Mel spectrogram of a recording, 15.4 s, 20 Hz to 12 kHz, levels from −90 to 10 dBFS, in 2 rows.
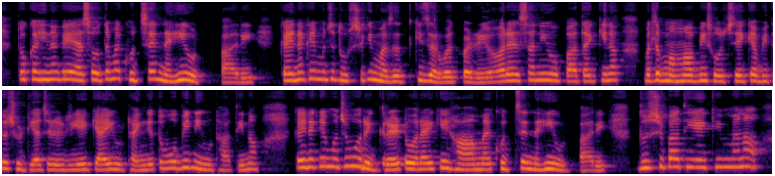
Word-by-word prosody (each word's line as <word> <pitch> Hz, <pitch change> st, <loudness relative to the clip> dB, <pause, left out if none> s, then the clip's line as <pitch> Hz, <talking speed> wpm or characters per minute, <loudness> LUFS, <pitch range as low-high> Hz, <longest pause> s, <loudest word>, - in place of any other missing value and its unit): तो 300 Hz, -, -1 dB
कहीं 295 Hz, -1 st, +2 dB
न 300 Hz, -, 0 dB
कहीं 305 Hz, +1 st, +2 dB
ऐसा 270 Hz, +2 st, +2 dB
होता 280 Hz, +3 st, +1 dB
है 315 Hz, -, -1 dB
मैं 330 Hz, -, -2 dB
खुद 275 Hz, -3 st, 0 dB
से 315 Hz, +2 st, +1 dB
नहीं 265 Hz, 0 st, +3 dB
उठ 240 Hz, -5 st, +2 dB, 0.2 s
पा 185 Hz, 0 st, -5 dB
रही 180 Hz, +1 st, -5 dB, 0.3 s
कहीं 260 Hz, -1 st, +4 dB
न 285 Hz, -, +3 dB
कहीं 325 Hz, -, -2 dB
मुझे 300 Hz, 0 st, -1 dB
दूसरे 250 Hz, -1 st, -2 dB
की 300 Hz, -, -1 dB
मदद 220 Hz, -4 st, +1 dB
की 265 Hz, -, 0 dB
ज़रूरत 200 Hz, -4 st, +1 dB
पड़ 200 Hz, -, +4 dB
रही 180 Hz, 0 st, -4 dB
है 195 Hz, -, -2 dB
और 225 Hz, +4 st, 0 dB
ऐसा 250 Hz, +2 st, +1 dB
नहीं 270 Hz, 0 st, +1 dB
हो 255 Hz, -, +1 dB
पाता 230 Hz, 0 st, -1 dB
है 230 Hz, -, -1 dB
कि 255 Hz, +3 st, -3 dB
ना 270 Hz, 0 st, -1 dB, 0.3 s
मतलब 255 Hz, +1 st, +3 dB
मम्मा 240 Hz, 0 st, +3 dB
भी 250 Hz, -, +3 dB
सोचते 235 Hz, -1 st, 0 dB
हैं 230 Hz, -, -2 dB
कि -, -, +1 dB
अभी 225 Hz, -1 st, -1 dB
तो 255 Hz, +2 st, 0 dB
छुट्टियाँ 205 Hz, -4 st, -2 dB
चल 210 Hz, +1 st, -4 dB
रही 205 Hz, 0 st, -3 dB
है, 220 Hz, -, +2 dB
क्या 220 Hz, -1 st, 0 dB
ही 220 Hz, +2 st, +2 dB
उठाएँगे, 210 Hz, -2 st, -3 dB
तो 260 Hz, +4 st, -5 dB
वो 270 Hz, +1 st, +1 dB
भी 290 Hz, +2 st, +1 dB
नहीं 255 Hz, -5 st, 0 dB
उठाती 195 Hz, -1 st, -8 dB
ना 230 Hz, +1 st, -5 dB, 0.4 s
कहीं 295 Hz, -, +6 dB
न 310 Hz, -, +3 dB
कहीं 340 Hz, +2 st, -2 dB
मुझे 335 Hz, +1 st, 0 dB
वो 355 Hz, -1 st, +1 dB
रिग्रेट 220 Hz, 0 st, +2 dB
हो 245 Hz, -, +8 dB
रहा 235 Hz, 0 st, +2 dB
है 240 Hz, -, +3 dB
कि 275 Hz, +3 st, 0 dB
हाँ 220 Hz, -3 st, 0 dB
मैं 220 Hz, +1 st, -1 dB
खुद 245 Hz, -1 st, -2 dB
से 260 Hz, -, +3 dB
नहीं 235 Hz, 0 st, +3 dB
उठ 195 Hz, -4 st, -3 dB
पा 180 Hz, +1 st, -6 dB
रही। 180 Hz, +1 st, -6 dB, 0.3 s
दूसरी 280 Hz, +3 st, +2 dB
बात 320 Hz, -1 st, +1 dB
ये 310 Hz, -1 st, +1 dB
है 295 Hz, -, 0 dB
कि 315 Hz, +2 st, -5 dB
मैं 320 Hz, 0 st, -1 dB
ना 325 Hz, -2 st, -2 dB
245 Hz, 310 wpm, -23 LUFS, 220-285 Hz, 0.4 s, हो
